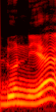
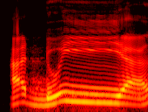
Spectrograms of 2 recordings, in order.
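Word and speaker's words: دنيا: Nah, ada nun sukun ketemu dengan ya, harusnya bacanya apa? Idgham biguna, tapi riwayatnya yang sampai kepada kita baca dunya, nunnya izhar, tetap dia nampak nun, nggak aduya, nggak, tetap bacanya dunya.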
